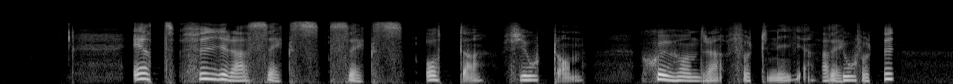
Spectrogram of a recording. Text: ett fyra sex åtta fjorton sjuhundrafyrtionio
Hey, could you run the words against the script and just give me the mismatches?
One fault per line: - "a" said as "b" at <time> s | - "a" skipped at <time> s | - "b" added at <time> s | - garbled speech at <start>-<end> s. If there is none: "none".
- "sex" added at 3.3 s
- garbled speech at 8.2-8.9 s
